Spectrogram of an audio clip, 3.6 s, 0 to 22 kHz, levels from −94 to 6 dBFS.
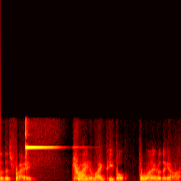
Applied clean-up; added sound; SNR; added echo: neural mask model RNNoise.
